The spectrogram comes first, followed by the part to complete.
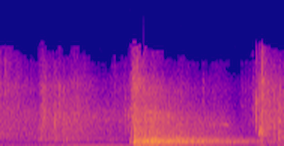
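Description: A single loud thud a little past halfway through, fading out over most of a second, over a low steady rumble.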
